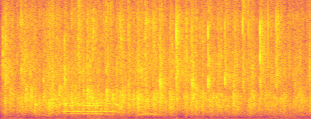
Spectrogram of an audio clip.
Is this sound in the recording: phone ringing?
no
